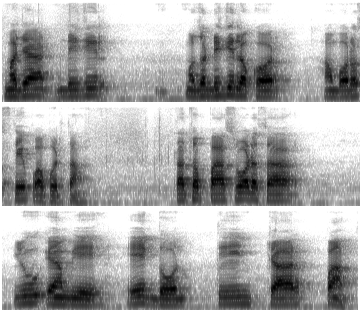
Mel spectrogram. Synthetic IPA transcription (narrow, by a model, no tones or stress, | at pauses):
m̤əd͡ʑjaɖid͡ʑil | m̤əd͡zɔɖid͡ʑilɔkɔɾ | hãmbɔɾot͡st̪epʋapəɾt̪ã̰ | t̪at͡sɔpasʋəɽəsa | jueme | ek̚d̪on | t̪iːnt͡ɕaɾpãt͡s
